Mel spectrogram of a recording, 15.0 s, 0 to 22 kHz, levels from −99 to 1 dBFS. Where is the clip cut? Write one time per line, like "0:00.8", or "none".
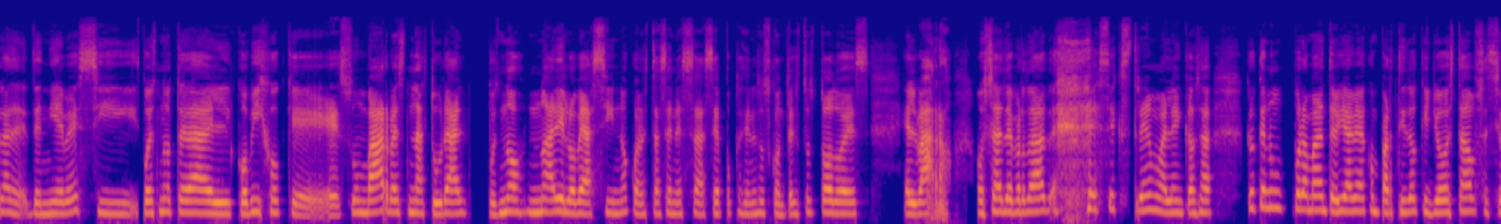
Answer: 0:01.4
0:09.7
